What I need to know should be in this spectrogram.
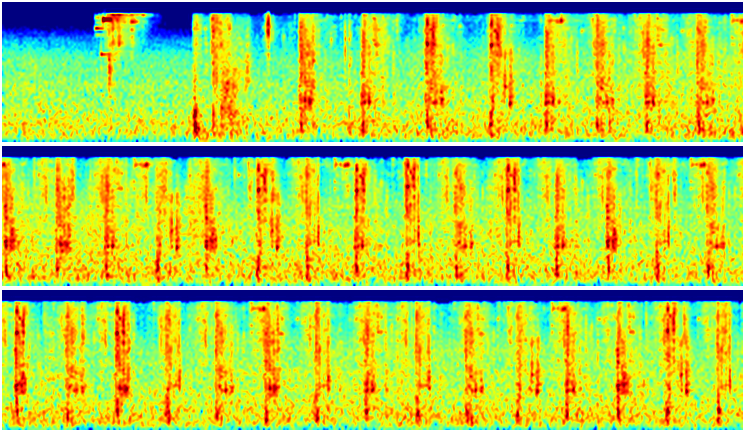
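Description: Footsteps patter quickly and steadily across a hard surface.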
